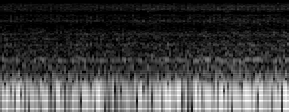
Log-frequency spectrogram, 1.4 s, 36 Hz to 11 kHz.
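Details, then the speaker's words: 2011 Cadillac Escalade 6.2L V8 with active fuel management, 178k miles, idling after lifter tick treatment and cleaning; low, even idle rumble with no ticking, slight shake but no misfire and no codes. "the engine does have a slight shape but I'll take that that's okay as long as it's not misfiring I have no codes"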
